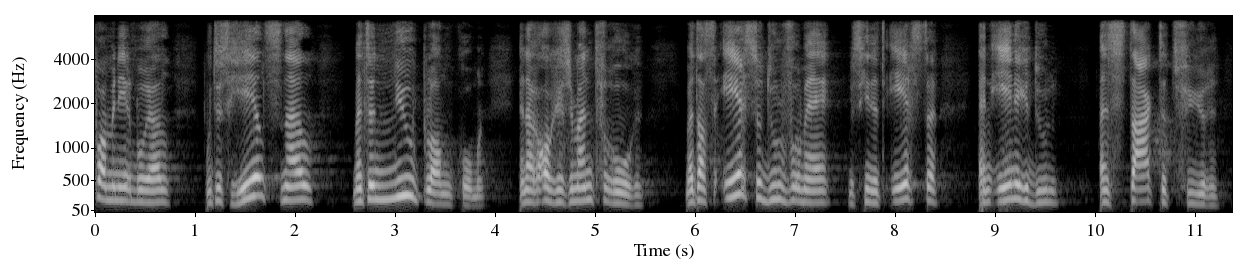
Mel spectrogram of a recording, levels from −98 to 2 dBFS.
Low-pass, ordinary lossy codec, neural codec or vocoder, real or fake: 7.2 kHz; none; autoencoder, 48 kHz, 128 numbers a frame, DAC-VAE, trained on Japanese speech; fake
